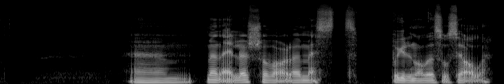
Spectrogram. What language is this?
Norwegian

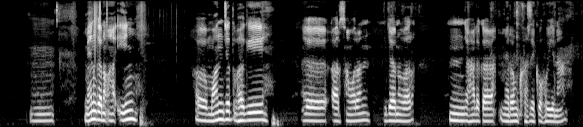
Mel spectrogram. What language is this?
Santali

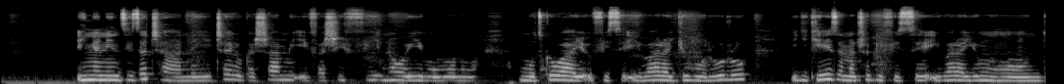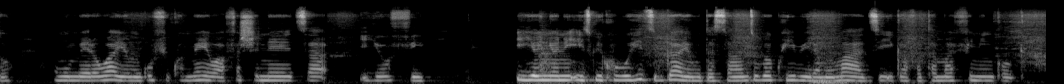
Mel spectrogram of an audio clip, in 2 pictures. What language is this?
Rundi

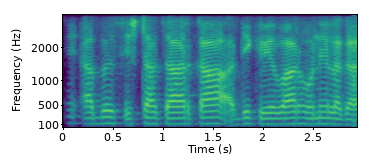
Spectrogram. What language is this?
Hindi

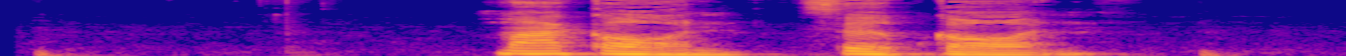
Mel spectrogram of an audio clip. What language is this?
Thai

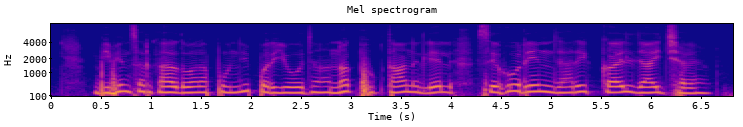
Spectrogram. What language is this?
Maithili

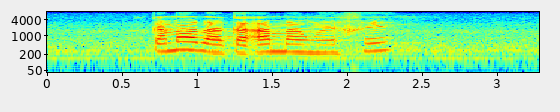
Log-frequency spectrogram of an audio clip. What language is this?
Northern Sotho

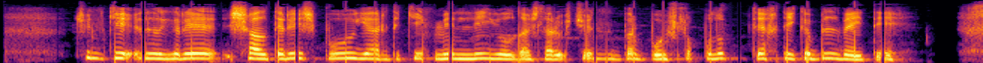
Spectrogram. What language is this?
Uyghur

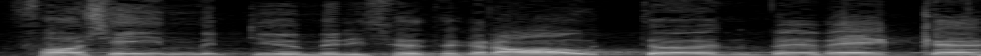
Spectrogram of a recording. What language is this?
Swiss German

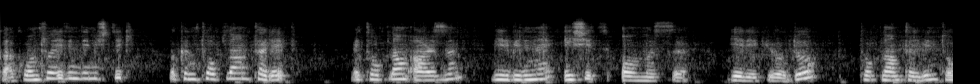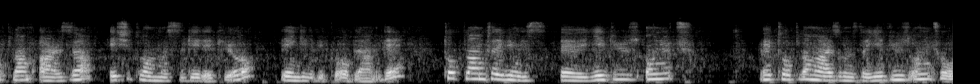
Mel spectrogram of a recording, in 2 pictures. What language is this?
Turkish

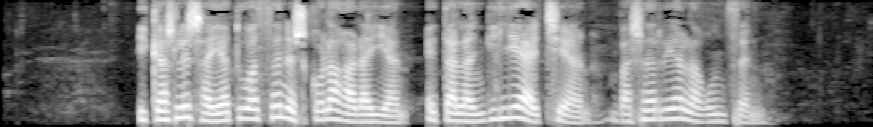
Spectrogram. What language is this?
Basque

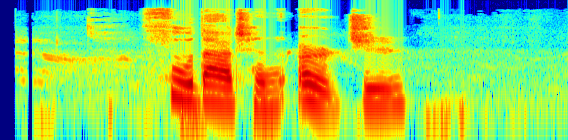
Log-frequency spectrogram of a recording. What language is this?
Chinese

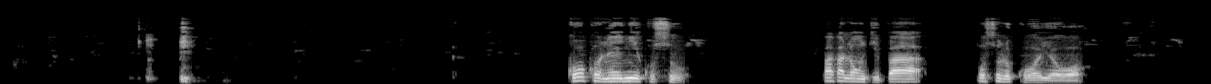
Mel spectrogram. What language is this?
Yangben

